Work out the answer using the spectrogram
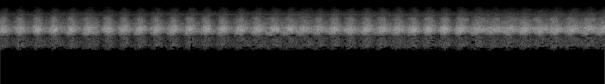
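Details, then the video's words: Cicadas singing in pine trees about 50 m above the sea at Pefkos Bay, Skiros Island, Greece, in July 2018: a continuous high, hissing buzz pulsing about three times a second, filtered to remove wind buffeting. "Cicada Sounds, July 2018 Skiros, Greece"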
